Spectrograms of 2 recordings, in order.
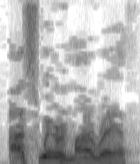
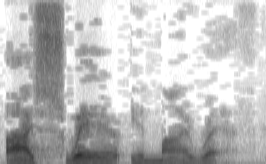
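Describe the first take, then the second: First: "I swear in my wrath" lifted higher and louder, punching "swear"; emphatic stress on "swear", voice raised; raised emphatic oath. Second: "I swear in my wrath" drawn out slowly, weight on "swear"; slow, grave stress on "swear"; slow solemn oath. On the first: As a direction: proclaim it, hit "swear" hard. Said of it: "this is God speaking". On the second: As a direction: let "swear" land heavy and slow, God's solemn oath. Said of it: "It's very emphatic". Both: Shown as a demonstration.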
